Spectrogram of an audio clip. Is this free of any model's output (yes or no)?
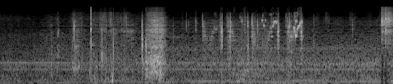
yes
